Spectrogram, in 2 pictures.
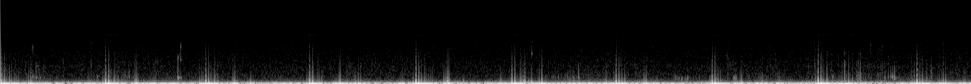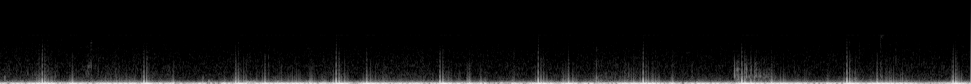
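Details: Close-up body ASMR recording of deep rumbling with frequent soft pops and gurgles from the belly; normal stomach growling (borborygmi).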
